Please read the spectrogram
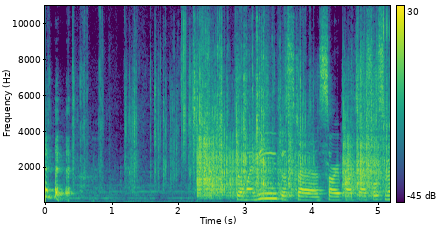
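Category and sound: rummaging through dice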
